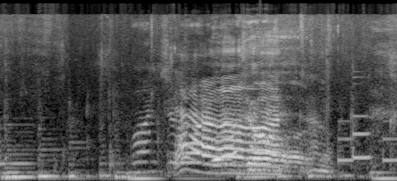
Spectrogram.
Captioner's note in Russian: здороваются по-французски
